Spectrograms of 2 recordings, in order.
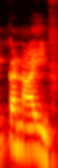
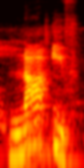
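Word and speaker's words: knife: आई एफ ई कनाइव तो ये आपका बिल्कुल ही गलत अगर पढ़ेंगे तो सही क्या होगा दोस्त तो सही होगा अगर आप इसको लिखेंगे ना इफ क्या लिखेंगे आप ना इफ नाइफ अगर लिखेंगे तो आपका ये बिल्कुल ही सही होगा क्योंकि यहां के जो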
